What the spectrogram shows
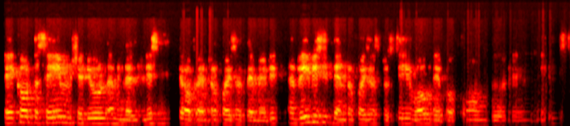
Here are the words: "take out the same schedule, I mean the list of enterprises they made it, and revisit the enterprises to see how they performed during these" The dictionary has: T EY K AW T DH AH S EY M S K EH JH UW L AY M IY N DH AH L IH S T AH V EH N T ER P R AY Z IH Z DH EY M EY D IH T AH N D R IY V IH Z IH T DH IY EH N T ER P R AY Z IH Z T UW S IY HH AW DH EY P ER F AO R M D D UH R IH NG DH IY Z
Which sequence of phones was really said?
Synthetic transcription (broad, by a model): T EY K AW T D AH S EY M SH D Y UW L AY M IY N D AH L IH S T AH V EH N T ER P R AY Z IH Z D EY M EY D IH T AH N D R IY V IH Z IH T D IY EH N T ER P R AY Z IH S T UW S IY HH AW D EY P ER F AO R M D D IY IH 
